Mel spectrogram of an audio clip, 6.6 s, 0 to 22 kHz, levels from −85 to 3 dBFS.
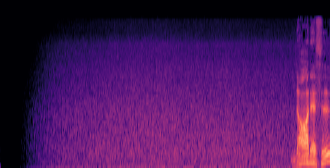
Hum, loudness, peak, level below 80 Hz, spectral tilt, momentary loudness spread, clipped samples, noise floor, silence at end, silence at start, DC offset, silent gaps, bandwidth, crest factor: none; -17 LUFS; 0 dBFS; -50 dBFS; -5.5 dB/octave; 27 LU; under 0.1%; -65 dBFS; 0 s; 2.65 s; under 0.1%; none; 14 kHz; 24 dB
